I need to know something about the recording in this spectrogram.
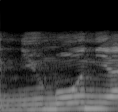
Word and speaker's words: pneumonia: निमोनिया ही पढ़ेंगे। ठीक है? इसकी स्पेलिंग क्या हो जाती है?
